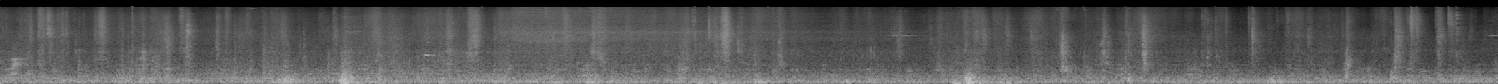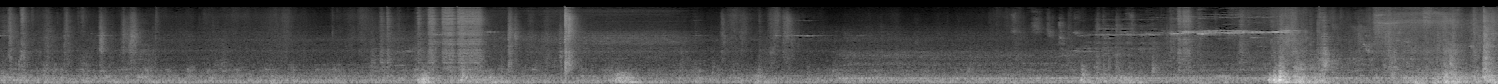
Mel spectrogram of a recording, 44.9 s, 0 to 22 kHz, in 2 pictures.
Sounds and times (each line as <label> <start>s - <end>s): suburban train pulling into Belorusskiy station 0.0s - 44.9s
